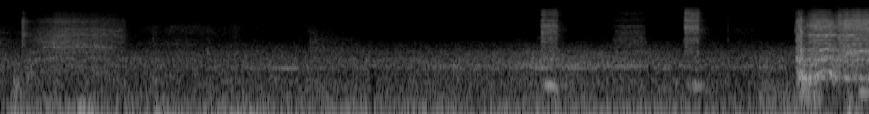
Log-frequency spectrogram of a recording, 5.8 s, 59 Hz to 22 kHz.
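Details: Gravely C10A repowered with a 418cc Yanmar-clone diesel, cold start after fixing a fuel leak: the starter churns unevenly with a few sharp puffs but never catches. It cranks but will not start.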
